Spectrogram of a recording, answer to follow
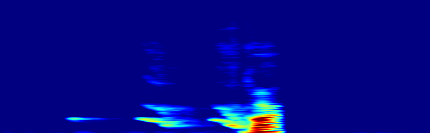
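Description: A dog whining: a couple of short, high cries that slide steeply down in pitch, the second and loudest about a second and a quarter in.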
